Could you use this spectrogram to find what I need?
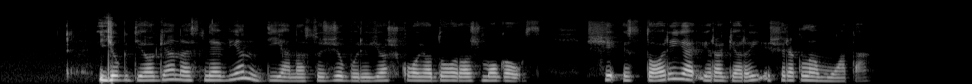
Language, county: Lithuanian, Kaunas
